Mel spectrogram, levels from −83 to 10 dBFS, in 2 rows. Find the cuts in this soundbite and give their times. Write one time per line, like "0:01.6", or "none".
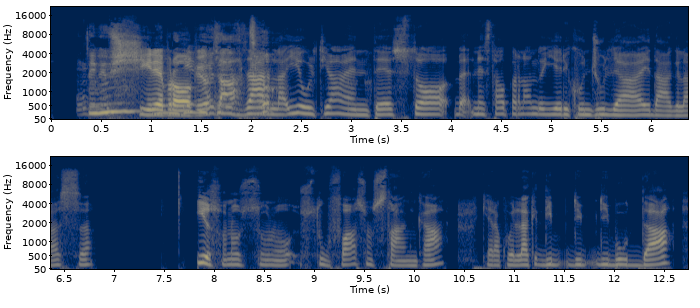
0:07.7
0:10.6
